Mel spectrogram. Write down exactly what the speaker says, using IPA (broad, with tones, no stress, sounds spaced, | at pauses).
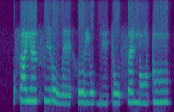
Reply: f a˦ j ɛ̃˦ f i˦ ɾ o˦˨ w e˨ h o˧ j o˧ ɡ͡b ĩ˨ t o˧ f ɛ˦ n ɔ̃˧ t ɔ̃˦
